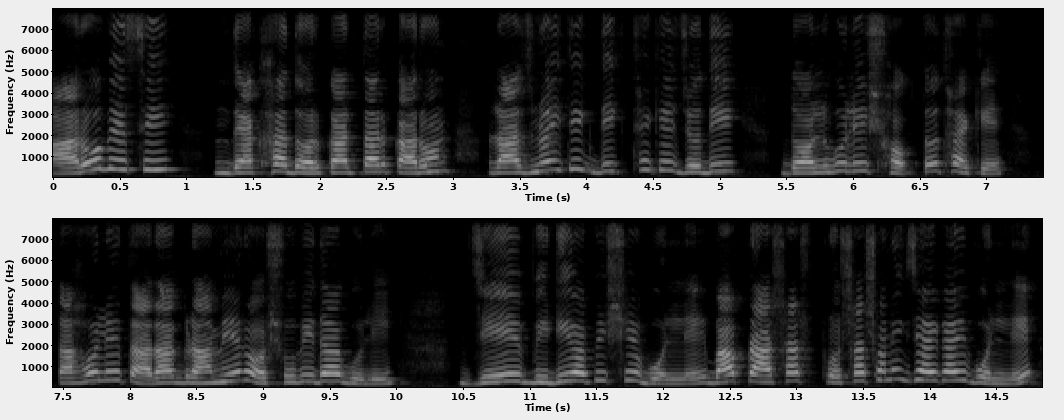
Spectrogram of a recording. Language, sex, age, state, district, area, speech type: Bengali, female, 30-45, West Bengal, Purba Medinipur, rural, spontaneous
